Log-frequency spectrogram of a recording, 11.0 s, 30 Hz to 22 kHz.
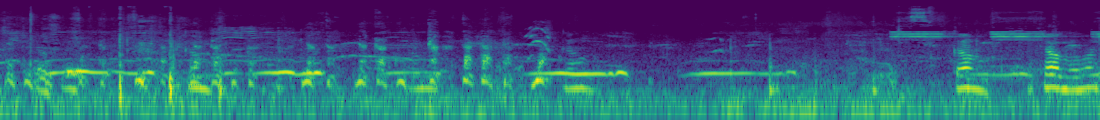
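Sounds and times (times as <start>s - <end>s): person giving a long cry: 0.0s - 8.1s.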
